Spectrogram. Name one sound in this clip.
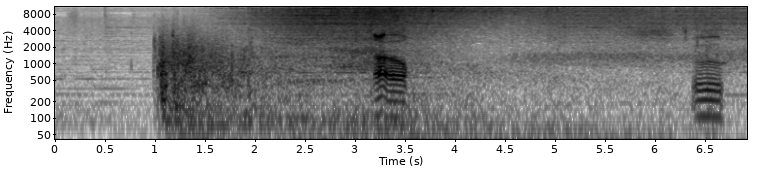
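A loud rushing whoosh bursts out and slowly fades.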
